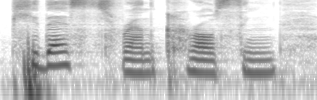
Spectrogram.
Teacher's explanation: В слове pedestrian на «п» добавляем придыхание.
